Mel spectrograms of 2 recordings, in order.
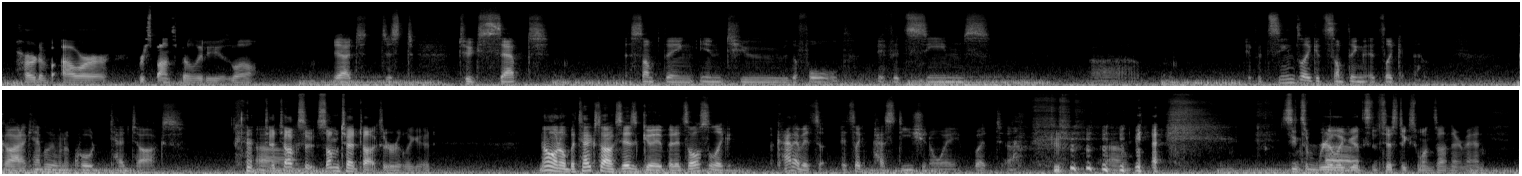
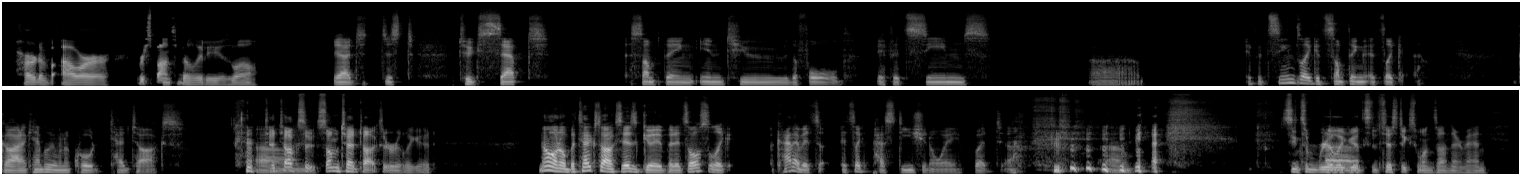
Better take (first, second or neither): second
